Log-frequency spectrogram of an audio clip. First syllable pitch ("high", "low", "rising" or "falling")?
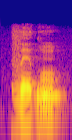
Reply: low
